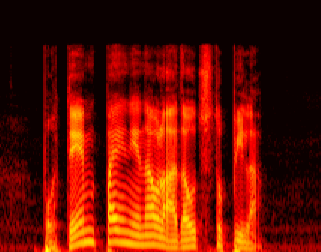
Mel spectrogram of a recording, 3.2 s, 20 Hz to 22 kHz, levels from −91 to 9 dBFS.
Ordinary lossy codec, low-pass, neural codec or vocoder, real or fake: none; none; vocoder, 22.05 kHz, 80 mel bands, WaveNeXt; fake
